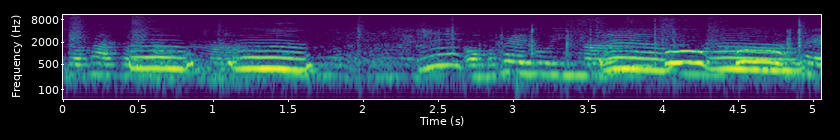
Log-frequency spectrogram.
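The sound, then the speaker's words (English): A young child vocally imitates birdsong with a series of high, sliding, warbling tones, fairly loud, repeated several times in short bursts without any real words. “You hear the birds? Yes. What's the sound of the birds?”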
